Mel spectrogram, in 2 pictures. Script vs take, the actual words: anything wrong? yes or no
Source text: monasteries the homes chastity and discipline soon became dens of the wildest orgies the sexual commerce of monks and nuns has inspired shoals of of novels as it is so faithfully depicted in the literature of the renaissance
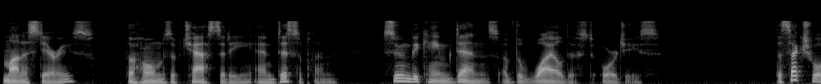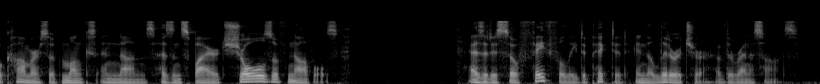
yes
